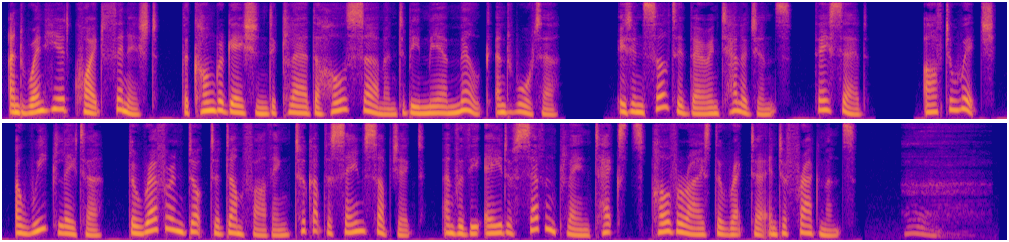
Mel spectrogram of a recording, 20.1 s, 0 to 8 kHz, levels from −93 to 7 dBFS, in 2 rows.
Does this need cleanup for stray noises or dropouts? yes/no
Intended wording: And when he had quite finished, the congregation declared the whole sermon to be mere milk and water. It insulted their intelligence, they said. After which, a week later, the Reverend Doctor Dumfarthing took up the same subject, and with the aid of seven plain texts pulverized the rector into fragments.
yes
